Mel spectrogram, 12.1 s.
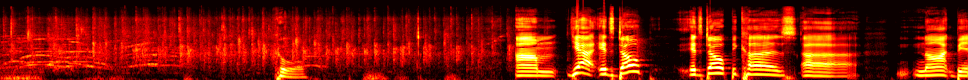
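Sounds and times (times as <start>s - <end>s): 
clapping: 0.0s - 6.5s
speech: 3.5s - 4.0s, 6.4s - 12.0s.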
